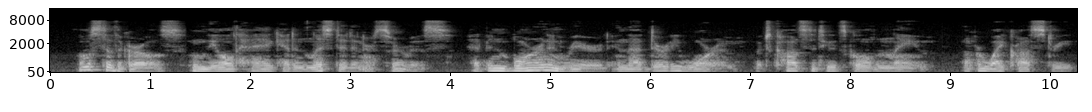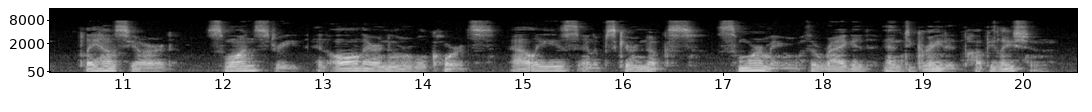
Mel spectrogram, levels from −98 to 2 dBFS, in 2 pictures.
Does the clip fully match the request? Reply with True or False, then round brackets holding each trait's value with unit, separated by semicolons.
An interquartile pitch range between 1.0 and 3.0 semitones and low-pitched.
False (3.9 semitones; 105 Hz)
